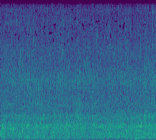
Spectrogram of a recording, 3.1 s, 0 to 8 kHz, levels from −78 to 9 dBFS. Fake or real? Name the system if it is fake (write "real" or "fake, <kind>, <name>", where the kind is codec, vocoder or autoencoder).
real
